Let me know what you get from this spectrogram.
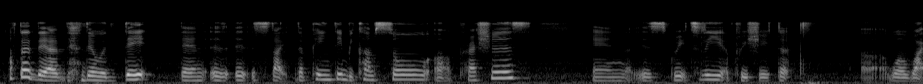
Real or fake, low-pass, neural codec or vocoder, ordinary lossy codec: real; 7.2 kHz; none; none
